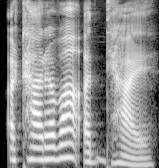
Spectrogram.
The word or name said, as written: अठारहवाँ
